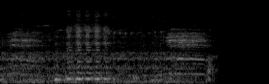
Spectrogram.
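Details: Moments after a Boer goat delivers her kids with minimal intervention, a wavering, tremulous bleat pulses several times, followed by a brief higher cry before silence; a person speaks softly nearby.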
